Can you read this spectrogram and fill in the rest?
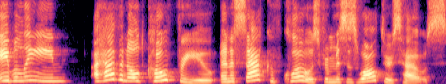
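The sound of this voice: In a put-on character voice, a woman speaks at an extremely high pitch with big pitch swings and a bright, sharp tone. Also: moderate pace.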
